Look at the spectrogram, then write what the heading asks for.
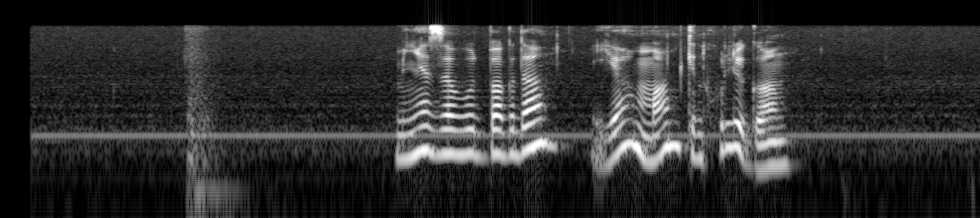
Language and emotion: Russian, neutral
